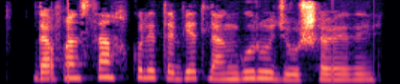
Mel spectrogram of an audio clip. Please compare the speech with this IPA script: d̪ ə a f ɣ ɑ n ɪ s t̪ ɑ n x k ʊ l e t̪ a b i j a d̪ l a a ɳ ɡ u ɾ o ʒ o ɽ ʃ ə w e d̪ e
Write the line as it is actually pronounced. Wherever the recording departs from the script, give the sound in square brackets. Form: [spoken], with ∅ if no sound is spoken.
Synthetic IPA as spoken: d̪ ə a f ɣ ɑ n ɪ s t̪ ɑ n x k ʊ l e t̪ a b i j a [t̪] l a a [ŋ] ɡ u ɾ o [d͡ʒ] o ɽ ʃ ə w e d̪ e

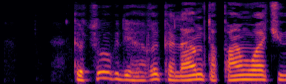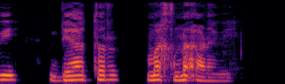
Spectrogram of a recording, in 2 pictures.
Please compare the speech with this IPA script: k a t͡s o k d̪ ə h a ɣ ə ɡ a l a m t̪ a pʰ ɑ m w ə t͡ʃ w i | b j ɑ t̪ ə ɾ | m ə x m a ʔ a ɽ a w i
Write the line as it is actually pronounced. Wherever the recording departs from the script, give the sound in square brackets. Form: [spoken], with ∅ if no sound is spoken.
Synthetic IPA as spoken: k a t͡s o k d̪ ə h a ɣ ə [k] a l [ɑ] m t̪ a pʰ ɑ m w [ɑ] t͡ʃ w i | b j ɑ t̪ ə ɾ | m ə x [n] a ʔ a ɽ a w i

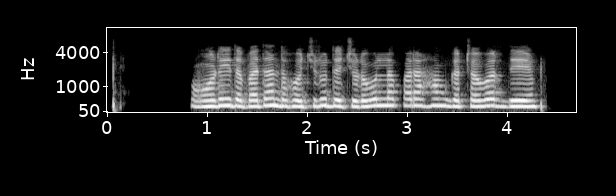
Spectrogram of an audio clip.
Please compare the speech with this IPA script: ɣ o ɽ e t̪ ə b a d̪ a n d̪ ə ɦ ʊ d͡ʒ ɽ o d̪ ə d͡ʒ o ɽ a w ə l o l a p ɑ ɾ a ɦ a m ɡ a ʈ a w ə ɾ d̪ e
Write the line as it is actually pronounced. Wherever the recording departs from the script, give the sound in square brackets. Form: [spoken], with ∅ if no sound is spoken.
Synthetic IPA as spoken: ɣ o ɽ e [d̪] ə b a d̪ a n d̪ ə ɦ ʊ d͡ʒ [ɾ] o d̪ ə d͡ʒ o ɽ a w ə l o l a p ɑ ɾ a ɦ a m ɡ a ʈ a w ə ɾ d̪ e

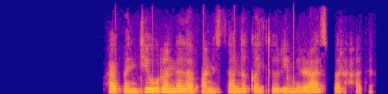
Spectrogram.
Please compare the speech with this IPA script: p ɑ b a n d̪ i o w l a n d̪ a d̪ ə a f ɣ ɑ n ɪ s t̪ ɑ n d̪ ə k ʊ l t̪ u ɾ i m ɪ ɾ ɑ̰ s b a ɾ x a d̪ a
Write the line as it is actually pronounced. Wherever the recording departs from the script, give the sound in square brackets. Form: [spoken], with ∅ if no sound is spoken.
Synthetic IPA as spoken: p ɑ b a n d̪ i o w [ɾ] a n d̪ a d̪ ə a f ɣ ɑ n ɪ s t̪ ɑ n d̪ ə k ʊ l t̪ u ɾ i m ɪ ɾ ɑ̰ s b a ɾ x a d̪ a

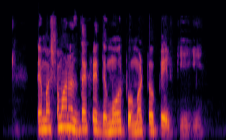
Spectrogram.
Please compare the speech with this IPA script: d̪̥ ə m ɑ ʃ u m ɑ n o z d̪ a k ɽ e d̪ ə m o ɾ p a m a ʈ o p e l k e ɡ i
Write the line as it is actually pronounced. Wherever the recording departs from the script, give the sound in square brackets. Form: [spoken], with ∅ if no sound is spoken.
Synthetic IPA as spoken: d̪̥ ə m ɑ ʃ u m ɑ n o z d̪ a k ɽ e d̪ ə m o ɾ p [ə] m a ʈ o p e l k e ɡ i

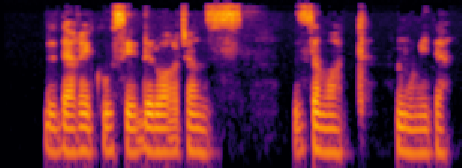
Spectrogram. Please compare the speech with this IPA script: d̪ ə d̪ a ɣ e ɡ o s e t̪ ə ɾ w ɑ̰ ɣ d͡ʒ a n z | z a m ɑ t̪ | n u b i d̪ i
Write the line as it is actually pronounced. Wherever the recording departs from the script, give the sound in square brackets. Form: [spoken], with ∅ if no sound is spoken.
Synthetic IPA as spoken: d̪ ə d̪ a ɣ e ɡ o s e [d̪] ə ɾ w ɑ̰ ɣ d͡ʒ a n z | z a m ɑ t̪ | n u [m] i d̪ [a]

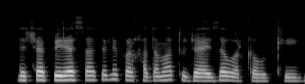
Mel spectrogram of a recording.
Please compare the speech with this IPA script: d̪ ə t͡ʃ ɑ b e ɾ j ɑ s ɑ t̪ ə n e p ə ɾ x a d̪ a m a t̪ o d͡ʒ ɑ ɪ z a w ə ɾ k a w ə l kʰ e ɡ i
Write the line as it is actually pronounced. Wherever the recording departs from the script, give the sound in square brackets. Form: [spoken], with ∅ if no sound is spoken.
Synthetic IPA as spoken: d̪ ə t͡ʃ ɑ [p] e ɾ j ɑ s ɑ t̪ ə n e p ə ɾ x a d̪ a m [ɑ] t̪ o d͡ʒ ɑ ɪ z a w ə ɾ k a w ə l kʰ e ɡ i

